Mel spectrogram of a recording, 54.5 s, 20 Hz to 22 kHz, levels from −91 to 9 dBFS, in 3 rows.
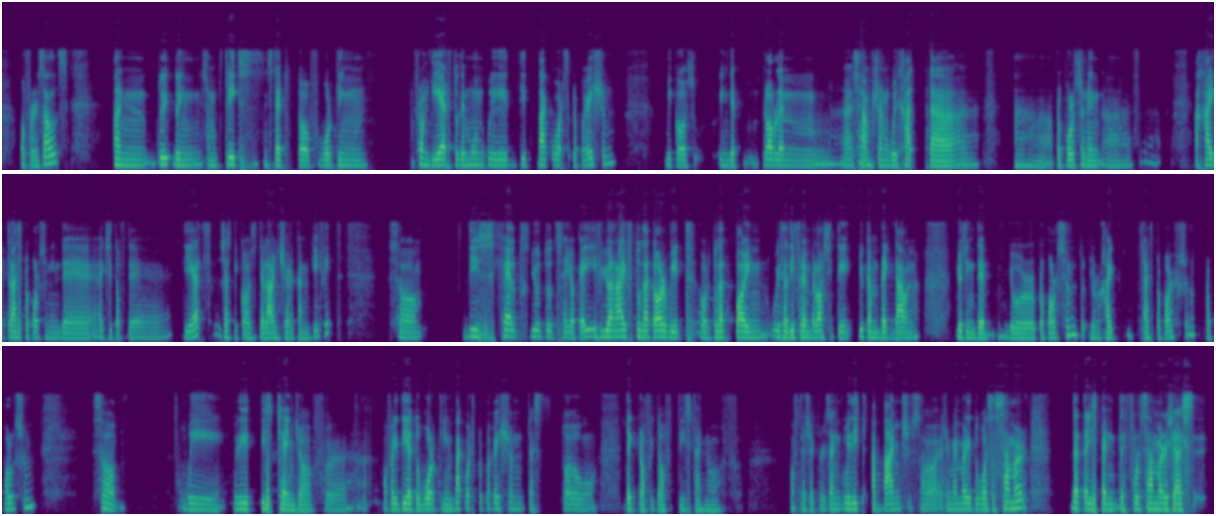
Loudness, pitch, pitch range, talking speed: -25 LUFS, 140 Hz, 130-150 Hz, 140 wpm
